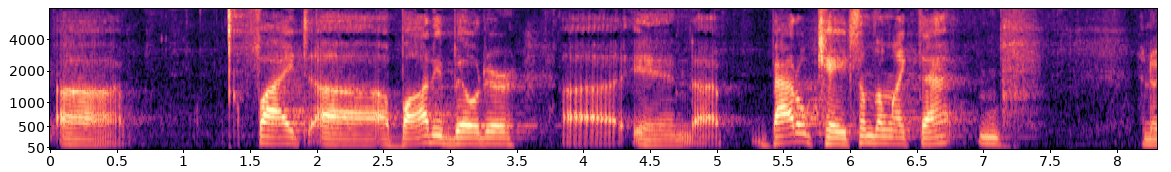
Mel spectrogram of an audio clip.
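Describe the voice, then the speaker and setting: A middle-aged man with a mellow, gravelly voice, talking jiu-jitsu in a relaxed interview. He tells his stories with plenty of feeling and jumps up in pitch and volume when something excites him. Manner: animated, emotional storyteller who gets loud and high when excited. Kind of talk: casual podcast interview.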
